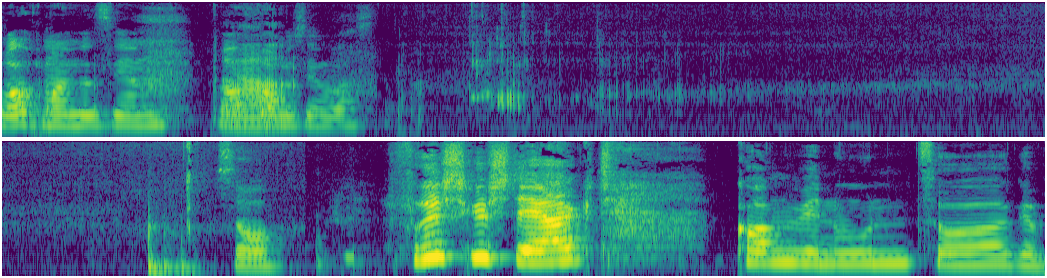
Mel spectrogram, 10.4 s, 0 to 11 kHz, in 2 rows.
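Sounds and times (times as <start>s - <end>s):
speech: 0.0s - 2.0s, 6.4s - 10.4s
German sparkling wine poured into a glass: 2.0s - 6.8s
soft steady fizzing of sparkling wine: 2.0s - 6.8s.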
